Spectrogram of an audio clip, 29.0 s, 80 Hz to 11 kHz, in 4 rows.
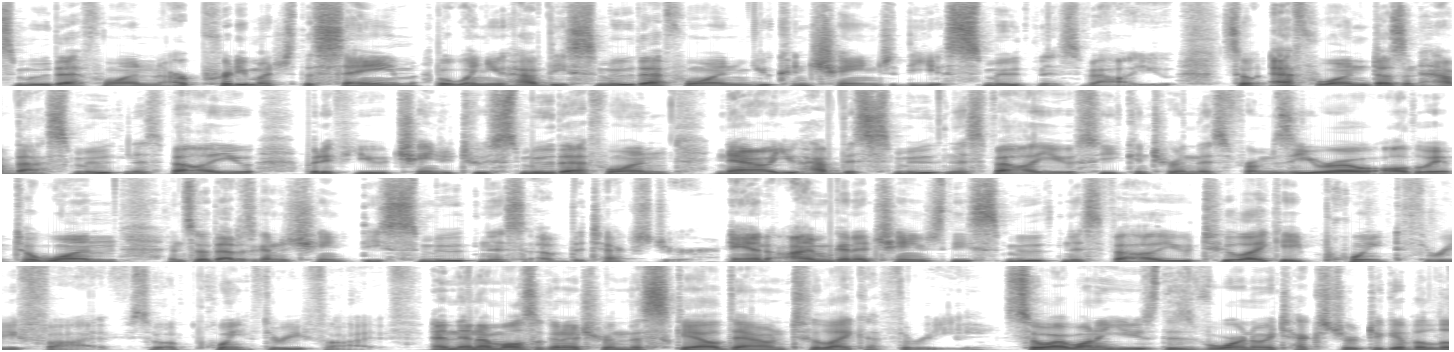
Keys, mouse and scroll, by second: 5.6-14.7 drag, 14.7-15.0 scroll up 3, 14.8 shift+middle drag, 16.3-18.0 drag, 18.2-21.3 drag, 22.1 scroll down 4, 22.3 middle click, 22.7 click, 23.1-24.7 middle drag, 24.7 click, 26.2-26.9 scroll down 2, 26.5 shift+middle click, 26.9-27.8 scroll up 1, 27.8-28.4 scroll up 1, 28.4-28.9 scroll down 1.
